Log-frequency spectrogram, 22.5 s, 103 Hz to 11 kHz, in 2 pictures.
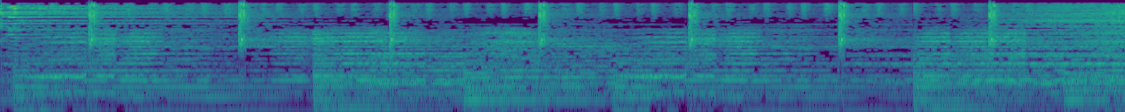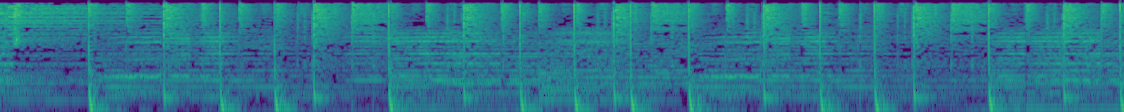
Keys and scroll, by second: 17.2 -.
